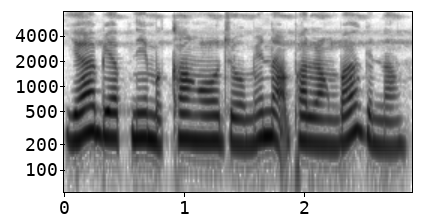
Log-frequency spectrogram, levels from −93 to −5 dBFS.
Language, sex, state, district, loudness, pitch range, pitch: Garo, female, Meghalaya, West Garo Hills, -15 LUFS, 215-245 Hz, 230 Hz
